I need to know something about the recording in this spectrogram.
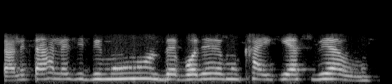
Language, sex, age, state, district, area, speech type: Odia, female, 60+, Odisha, Angul, rural, conversation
